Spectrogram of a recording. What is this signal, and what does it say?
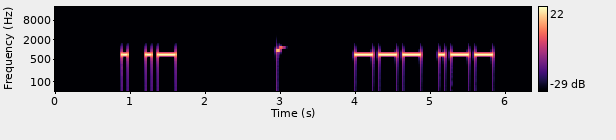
Morse code, heard as a keyed tone, about 15 wpm, 700 Hz. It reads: EA OW
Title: Multi-letter Phonemes Quick Fire 15wpm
